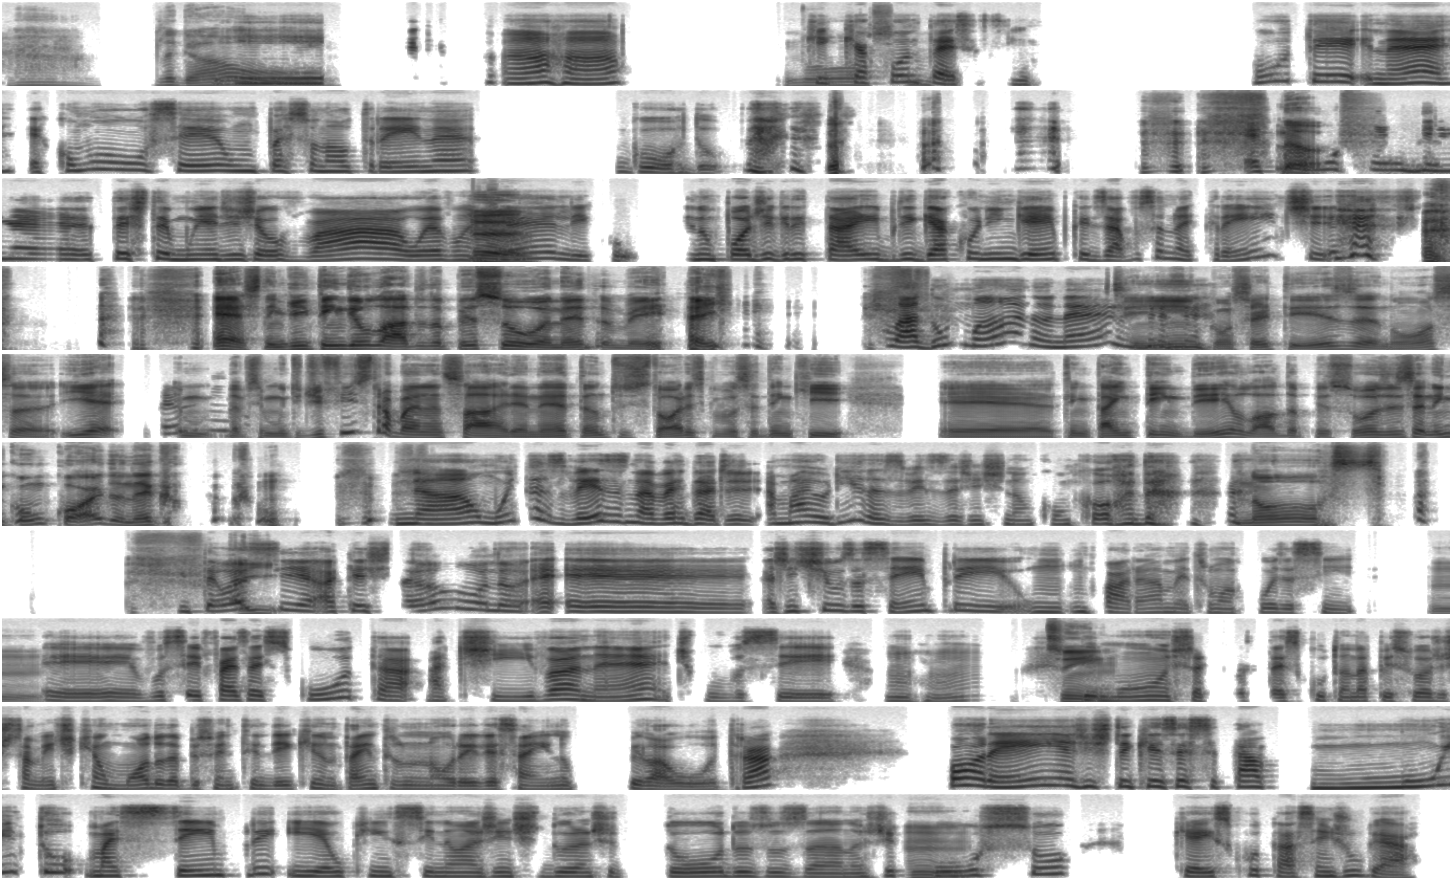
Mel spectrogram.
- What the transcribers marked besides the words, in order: other background noise; laugh; laugh; laughing while speaking: "aí"; laugh; laughing while speaking: "com com"; laugh; chuckle
- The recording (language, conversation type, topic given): Portuguese, podcast, Como você equilibra o lado pessoal e o lado profissional?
